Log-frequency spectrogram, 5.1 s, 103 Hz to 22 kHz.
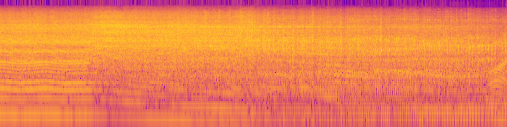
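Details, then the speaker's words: Peugeot 103 moped, air-cooled Airsal 65 hybrid with reused rebalanced Doppler crankshaft; at full throttle revs sag and blubber instead of climbing, variator not even opening; carburation far too rich, engine won't rev. "la carburation ça a pas l'air d'aller du tout parce que là quand j'ai mis le gaz là le truc qui prend même pas de tour"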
